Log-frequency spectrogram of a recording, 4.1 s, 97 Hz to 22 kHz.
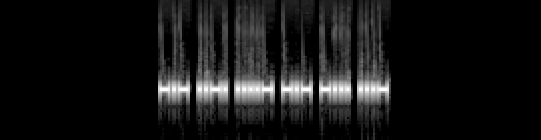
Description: Morse code, heard as a keyed tone, about 53 wpm, 700 Hz. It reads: KF4KBV
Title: USA Call Signs - 6 Characters - 4x Character Spacing - 50wpm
